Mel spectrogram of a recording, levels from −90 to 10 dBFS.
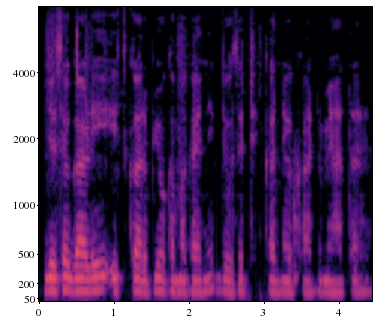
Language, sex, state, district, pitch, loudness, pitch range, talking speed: Hindi, male, Chhattisgarh, Balrampur, 120 Hz, -35 LUFS, 115-130 Hz, 190 wpm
